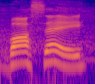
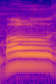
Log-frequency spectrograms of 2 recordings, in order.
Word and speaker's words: Bosse: our matchup against Evansville Boss A. Now, I was mispronouncing it earlier. I think I called him Bose. I called him boss. I have been corrected. It is Boss.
